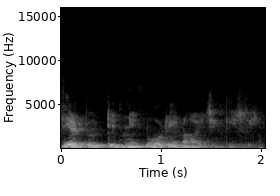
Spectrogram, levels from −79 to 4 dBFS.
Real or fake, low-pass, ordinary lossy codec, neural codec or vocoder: fake; 14.4 kHz; none; vocoder, 44.1 kHz, 128 mel bands every 256 samples, BigVGAN v2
